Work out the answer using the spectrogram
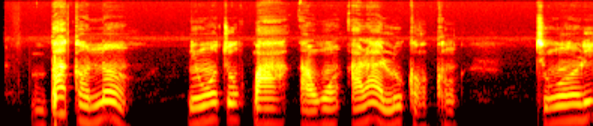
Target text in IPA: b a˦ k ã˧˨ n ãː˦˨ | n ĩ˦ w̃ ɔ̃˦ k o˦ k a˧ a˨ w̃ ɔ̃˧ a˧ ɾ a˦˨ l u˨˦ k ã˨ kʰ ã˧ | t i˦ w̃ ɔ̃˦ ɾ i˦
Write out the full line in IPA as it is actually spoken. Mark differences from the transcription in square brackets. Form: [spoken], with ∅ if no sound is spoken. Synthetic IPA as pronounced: b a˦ k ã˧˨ n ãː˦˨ | n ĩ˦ w̃ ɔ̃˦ [t] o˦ [k͡p] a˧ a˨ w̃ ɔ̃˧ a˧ ɾ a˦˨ l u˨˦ k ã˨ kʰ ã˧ | t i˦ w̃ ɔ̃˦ ɾ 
